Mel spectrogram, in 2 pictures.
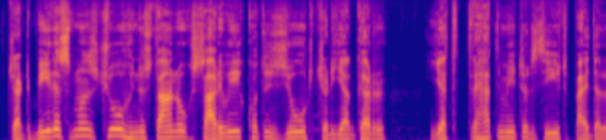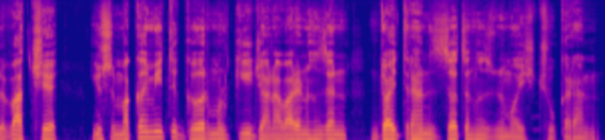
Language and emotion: Kashmiri, neutral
